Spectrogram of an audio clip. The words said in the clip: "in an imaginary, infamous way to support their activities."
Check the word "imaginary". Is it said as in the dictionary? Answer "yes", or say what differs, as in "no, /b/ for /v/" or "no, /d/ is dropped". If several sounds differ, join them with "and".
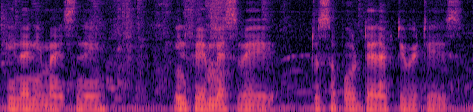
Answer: no, /dʒ/ is dropped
